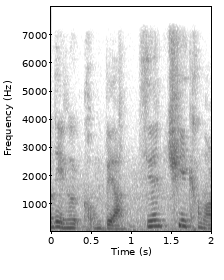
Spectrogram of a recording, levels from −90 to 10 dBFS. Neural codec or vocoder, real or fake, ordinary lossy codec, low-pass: none; real; none; 7.2 kHz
